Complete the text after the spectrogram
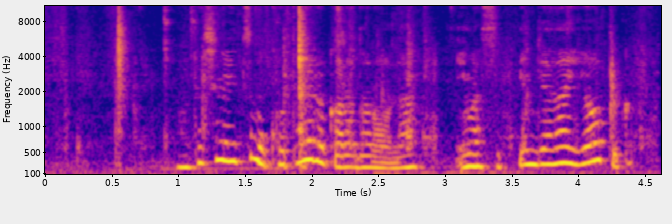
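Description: A young woman speaks close by in a high, lilting voice.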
